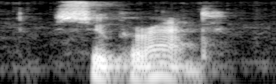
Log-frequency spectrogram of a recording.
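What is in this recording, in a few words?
"superadd", British English; pronunciations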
